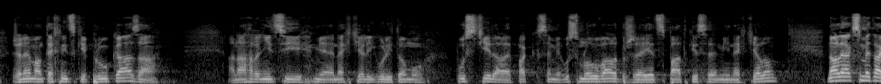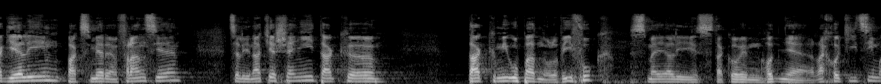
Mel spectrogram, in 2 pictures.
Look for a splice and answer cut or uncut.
cut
